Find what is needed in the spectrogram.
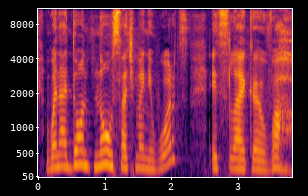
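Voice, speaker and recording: In a Russian accent, a woman speaks at a very slow pace with a fairly high pitch and lively intonation. The very clean recording has a silent background and a dry, close sound with no echo. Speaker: personal branding expert. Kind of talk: interview. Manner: halting.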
